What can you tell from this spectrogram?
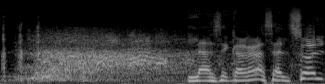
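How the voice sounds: Lively intonation in a natural reading voice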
